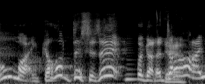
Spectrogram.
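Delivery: worked-up, emotional voice. Retelling a tearful send-off before the trip, imitating own emotional past self. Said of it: "I'm getting all emotional going".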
